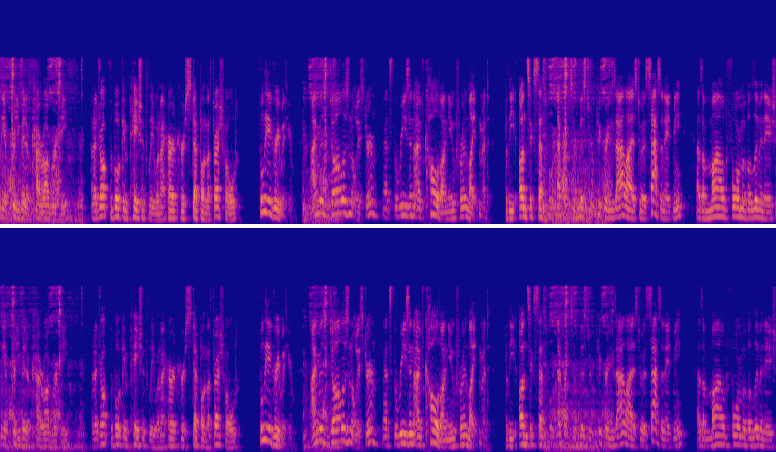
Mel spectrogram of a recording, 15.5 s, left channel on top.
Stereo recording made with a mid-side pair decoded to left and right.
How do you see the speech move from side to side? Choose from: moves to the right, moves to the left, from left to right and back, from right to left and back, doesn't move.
from left to right and back.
